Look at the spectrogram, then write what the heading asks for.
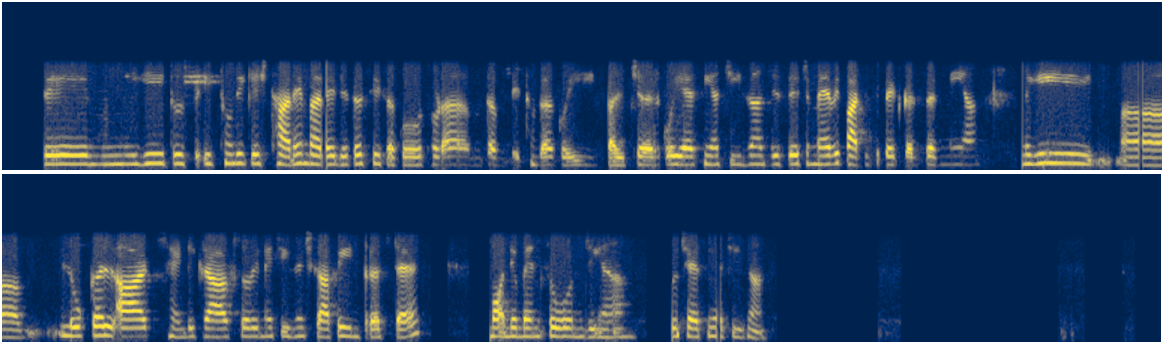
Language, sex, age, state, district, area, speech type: Dogri, female, 30-45, Jammu and Kashmir, Jammu, urban, conversation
